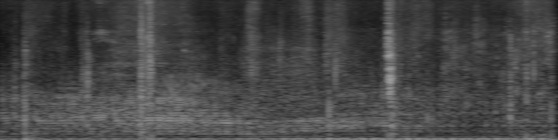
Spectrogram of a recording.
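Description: Steady low mechanical hum, like a motor or engine running, with a few faint taps about a second in and near the end.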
